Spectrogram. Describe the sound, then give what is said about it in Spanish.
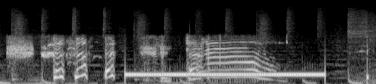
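An outgoing phone call gives one steady ringback tone lasting about two seconds. People talk before it, partly over it and right after it. “Vamos a marcarles una vez más para aclarar esto, para que no se asusten.”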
